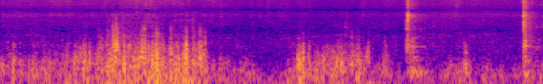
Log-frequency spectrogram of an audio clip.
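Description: Wind buffeting the camera microphone, swelling in the first half, with two short knocks near the end.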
